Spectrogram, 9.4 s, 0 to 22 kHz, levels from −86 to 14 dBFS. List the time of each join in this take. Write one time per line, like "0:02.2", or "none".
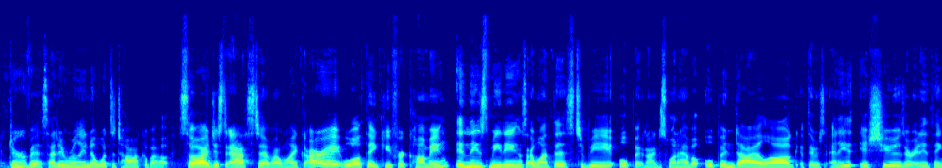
none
